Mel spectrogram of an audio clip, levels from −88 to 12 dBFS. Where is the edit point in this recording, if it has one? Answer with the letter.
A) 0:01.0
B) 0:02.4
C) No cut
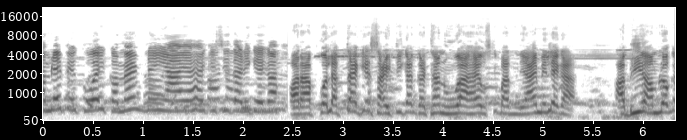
B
